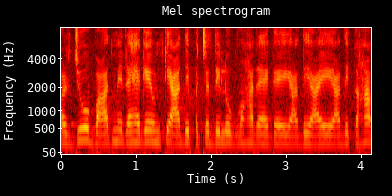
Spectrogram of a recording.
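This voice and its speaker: A woman's medium-pitched voice in a flat monotone. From Amritsar, Punjab, India. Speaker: Partition survivor. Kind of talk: interview answer.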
